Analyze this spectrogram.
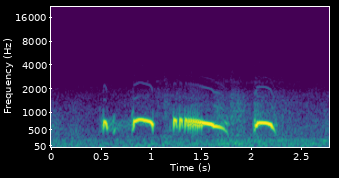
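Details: Spotted dove calling: a single phrase of soft cooing notes, a short coo, a longer coo, a drawn-out falling note, then a final coo, all low and hollow over a quiet background.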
